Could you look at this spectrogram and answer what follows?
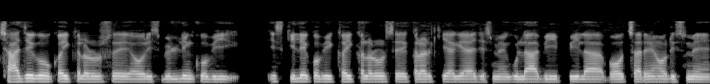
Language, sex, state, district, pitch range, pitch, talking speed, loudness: Hindi, male, Uttar Pradesh, Ghazipur, 125-130 Hz, 125 Hz, 255 wpm, -16 LUFS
